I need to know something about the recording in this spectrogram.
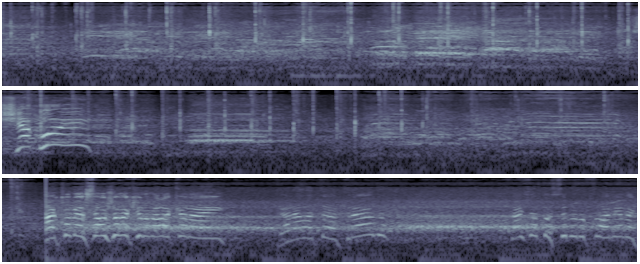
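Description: A large crowd of fans sings and chants loudly in a big open stadium.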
